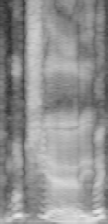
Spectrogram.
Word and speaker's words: Muschietti: If Andy, you lean into the Italian accent, it's easier to pronounce. – Right. I'm like Chris Pratt in Super Mario. – Right. – Super Italian. Andy Muschietti.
